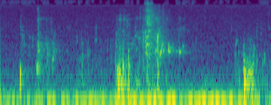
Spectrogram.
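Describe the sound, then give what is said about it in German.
Quiet sipping of water from a bottle: a few soft, wet gulps and swallowing sounds spaced out over a couple of seconds, with no talking. “Und dann nehme ich doch noch mal ein Schlückchen aus meiner Flasche.”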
